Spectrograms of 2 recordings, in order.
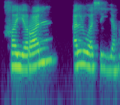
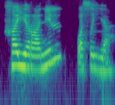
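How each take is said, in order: First: The words are kept separate, starting the second with 'al'. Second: The words are joined by an 'nil' linking sound.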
